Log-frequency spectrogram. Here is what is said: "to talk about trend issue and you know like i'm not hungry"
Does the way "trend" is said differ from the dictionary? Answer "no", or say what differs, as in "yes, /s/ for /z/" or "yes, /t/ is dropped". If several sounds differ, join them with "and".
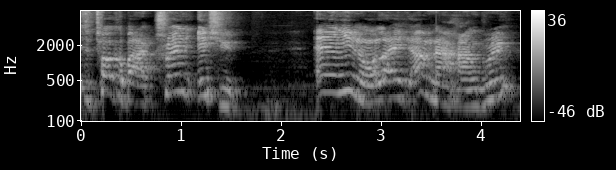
no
